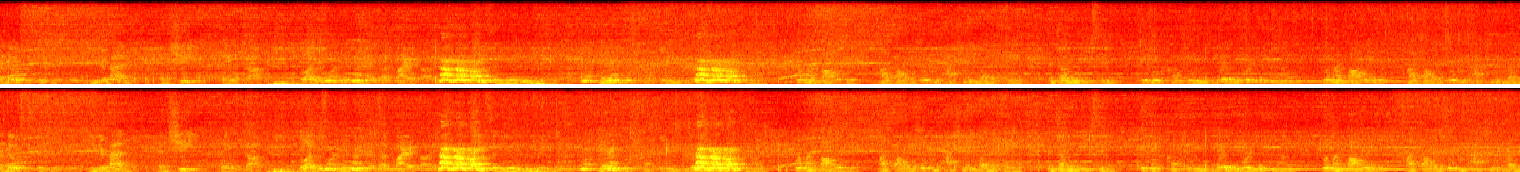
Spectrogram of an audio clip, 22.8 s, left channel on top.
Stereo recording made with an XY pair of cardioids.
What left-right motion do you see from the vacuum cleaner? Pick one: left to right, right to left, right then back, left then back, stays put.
left to right.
